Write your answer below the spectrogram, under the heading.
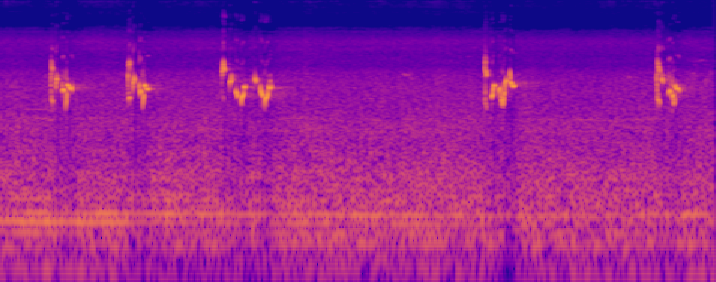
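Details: Sooty-headed bulbul calling, a recording meant to lure birds: short bubbly whistled phrases that drop in pitch, given in bursts of two or three notes, with gaps of one to two seconds and steady hiss behind.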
